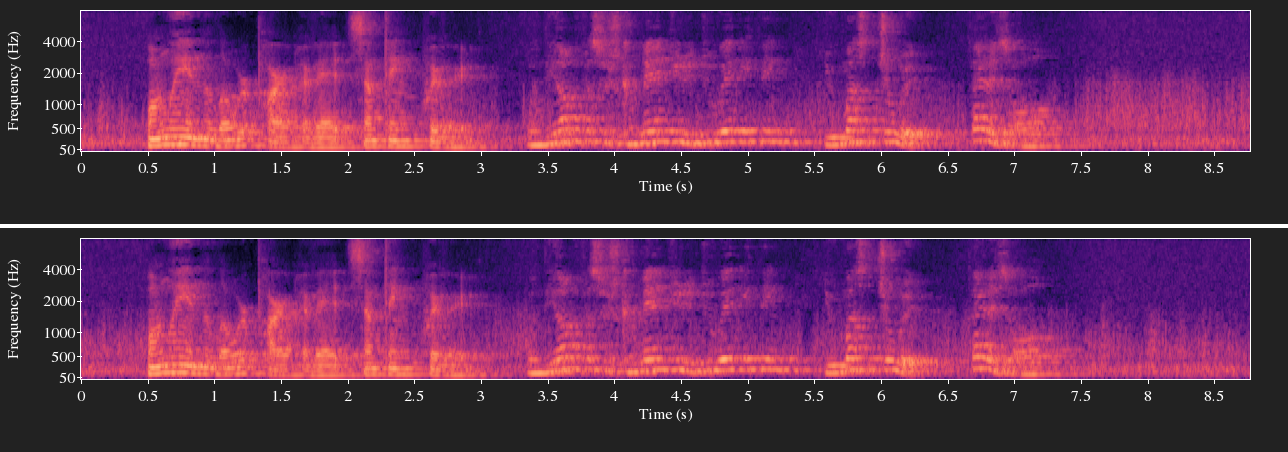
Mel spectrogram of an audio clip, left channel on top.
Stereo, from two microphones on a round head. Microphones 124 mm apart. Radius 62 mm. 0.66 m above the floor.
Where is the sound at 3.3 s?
35° right (ahead or behind), 3 m.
